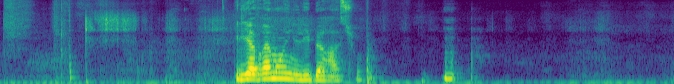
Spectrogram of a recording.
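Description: Playing cards shuffle and rustle in hands.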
